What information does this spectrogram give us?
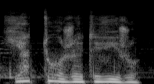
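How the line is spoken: Whisper. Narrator (Russian): шепнула Маша

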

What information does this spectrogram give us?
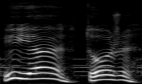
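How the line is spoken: Dejected. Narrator (Russian): уныло сказал Артур

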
